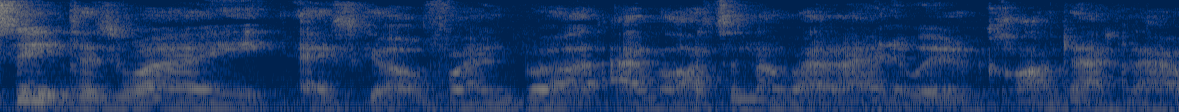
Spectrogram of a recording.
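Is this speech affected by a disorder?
Yes: brain injury; tongue cut off at age 5.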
